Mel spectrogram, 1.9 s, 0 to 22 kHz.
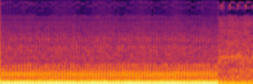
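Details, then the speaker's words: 1987 AE86 Sprinter Trueno at cold start: deep, steady low rumble with an even beat and no misses or knocks, and no smoke from the exhaust; cold engine idling smoothly and healthily. "No smoke coming out the exhaust. Sounds good."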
